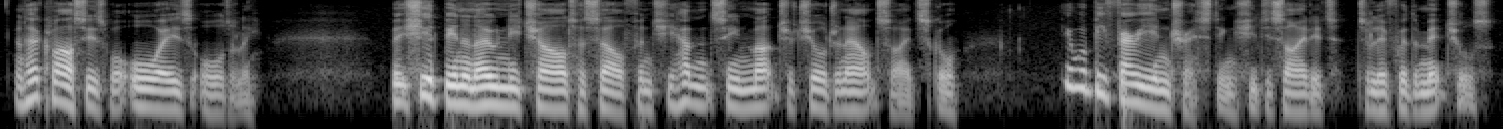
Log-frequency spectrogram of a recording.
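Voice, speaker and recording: A man hosting a virtual book club, reading a children's novel aloud in a gentle, measured way. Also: mid-range voice, animated, creaky, dry recording, studio quality. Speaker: book club host and reader.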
